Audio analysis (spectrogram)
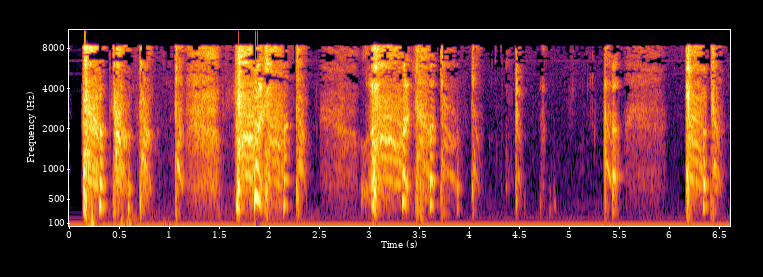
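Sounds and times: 
child coughing strongly: 0.2 - 2.4, 3.0 - 4.6.

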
